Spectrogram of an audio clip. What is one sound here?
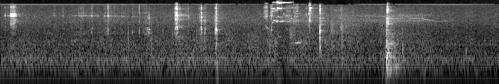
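Scissors snip through thin material.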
